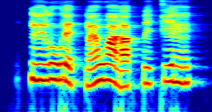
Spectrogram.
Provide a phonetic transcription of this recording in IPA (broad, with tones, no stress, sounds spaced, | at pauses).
k͡p ĩ˧ l u˧ ɾ e˨ k͡p ɛ̃˨˦ w ã˦˨ ɾ a˧ k͡p i˧ k i˦ ɾ ĩ˦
